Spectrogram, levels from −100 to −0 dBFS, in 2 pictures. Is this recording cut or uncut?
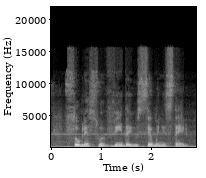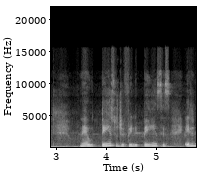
cut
